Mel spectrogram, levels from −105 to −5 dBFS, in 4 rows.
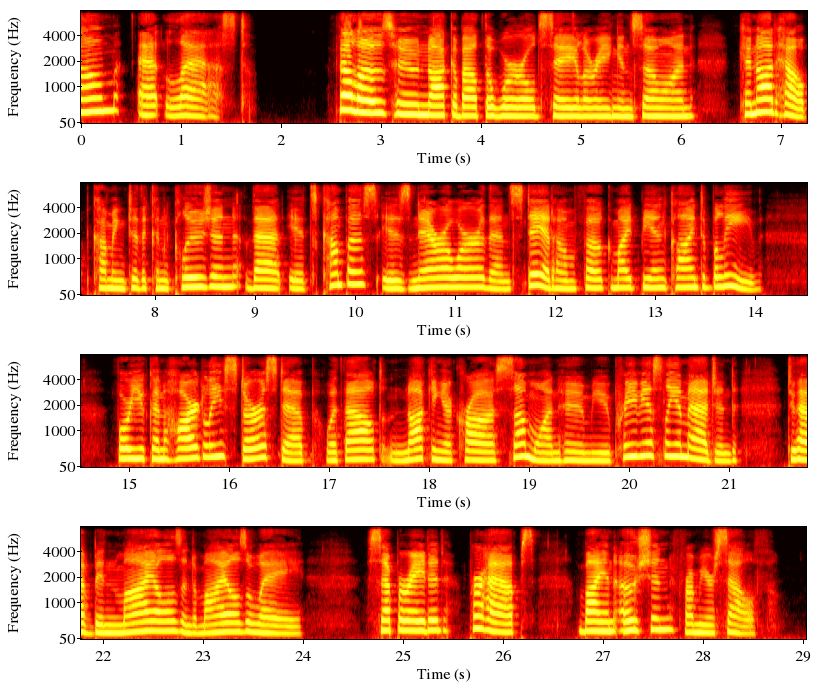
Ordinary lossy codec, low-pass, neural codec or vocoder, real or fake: Opus, 64 kbps; 7.2 kHz; none; real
